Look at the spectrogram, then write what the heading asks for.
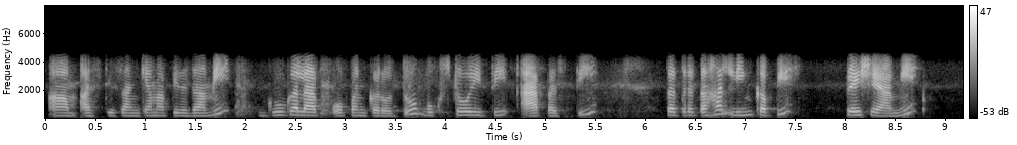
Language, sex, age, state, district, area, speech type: Sanskrit, female, 18-30, Karnataka, Shimoga, urban, conversation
